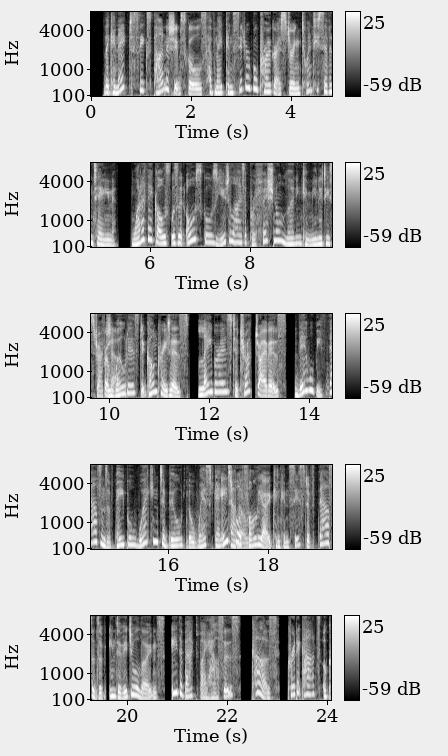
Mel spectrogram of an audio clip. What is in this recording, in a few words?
Corporate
